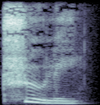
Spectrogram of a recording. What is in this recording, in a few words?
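"truly", British English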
